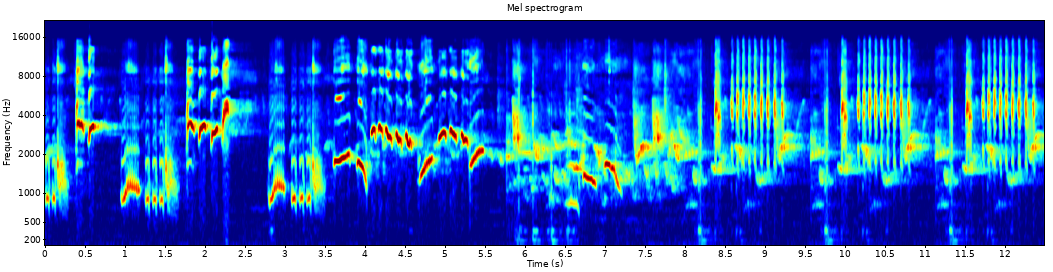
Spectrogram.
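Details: Free-living white-rumped shama in full, active song: clear rich whistles that rise and fall, sharp clicks, sweeping slurred notes, then rapid buzzy trills repeated in short bursts.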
